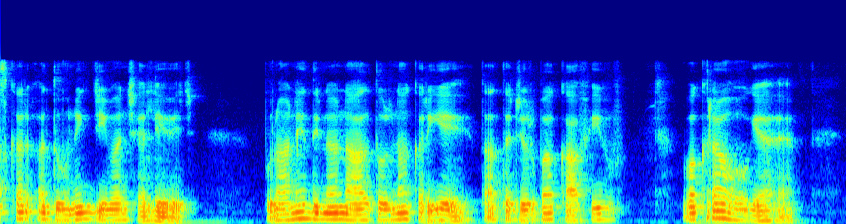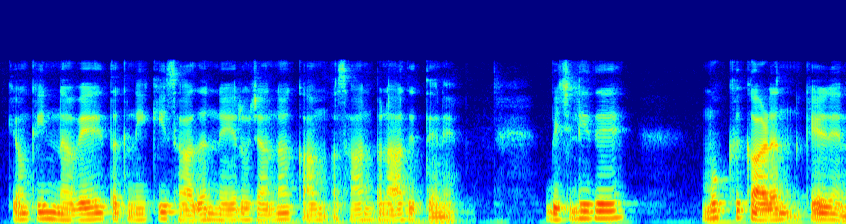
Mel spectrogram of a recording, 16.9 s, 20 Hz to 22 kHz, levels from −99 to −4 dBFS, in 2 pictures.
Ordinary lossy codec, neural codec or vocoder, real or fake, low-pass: none; none; real; 7.2 kHz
